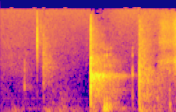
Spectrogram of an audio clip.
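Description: A slow hand clap: two sharp, loud claps about half a second apart, following a faint tap, with a brief ringing tone after the first clap and no voices.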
